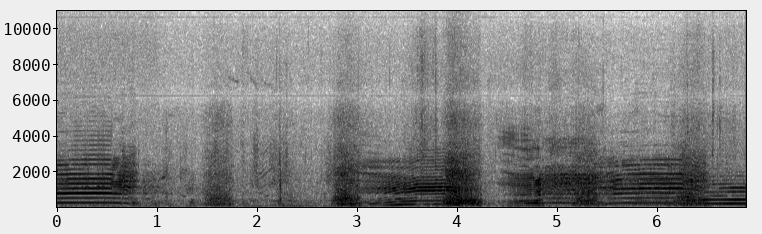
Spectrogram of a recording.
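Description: Several cows moo one after another in long, loud, drawn-out calls, close by and alone with no voices, their lows rising and falling in a steady sequence.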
